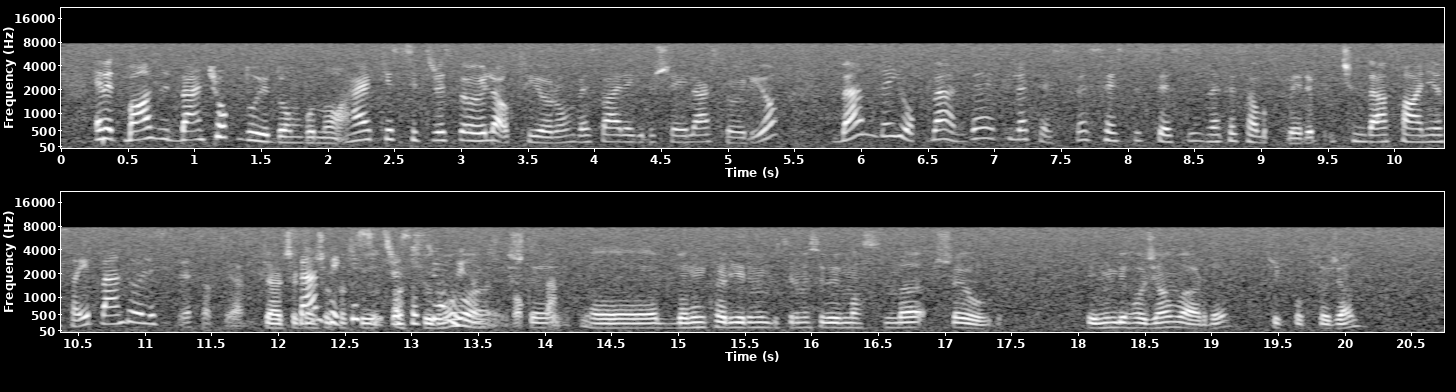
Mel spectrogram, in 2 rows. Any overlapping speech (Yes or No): Yes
